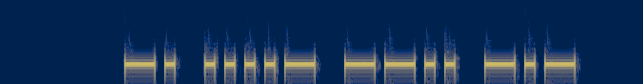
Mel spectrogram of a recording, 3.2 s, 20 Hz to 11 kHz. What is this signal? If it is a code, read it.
Morse code, heard as a keyed tone, about 24 wpm, 700 Hz. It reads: N4ZK
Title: Speed Racing - USA 1x2 Call Signs 20wpm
